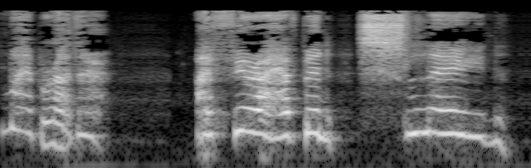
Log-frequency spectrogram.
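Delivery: very high, slow, faint last words; dying snake sister. A narrator's reading. Dying sister speaks to her brother, high faint last words. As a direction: fade away with her final breath.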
